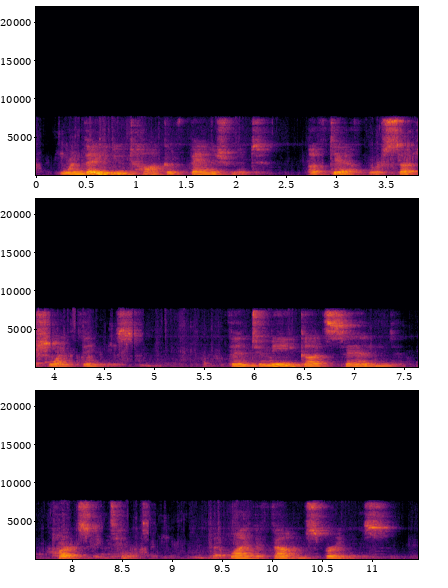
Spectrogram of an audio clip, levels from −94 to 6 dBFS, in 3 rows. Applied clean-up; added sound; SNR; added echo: neural separator model SepFormer DNS4.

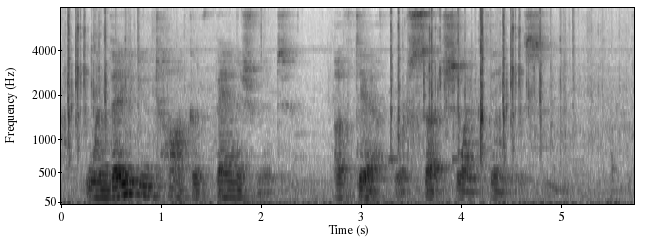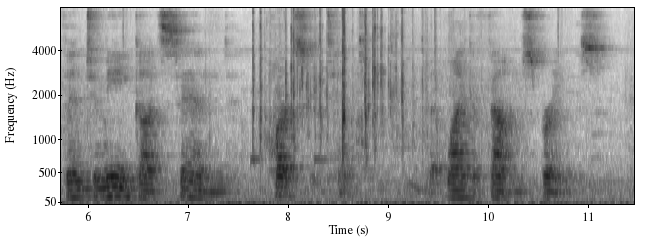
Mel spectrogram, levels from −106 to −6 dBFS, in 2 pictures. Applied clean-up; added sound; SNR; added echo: none; Coin (dropping); 10 dB; reverberation time 0.7 s.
